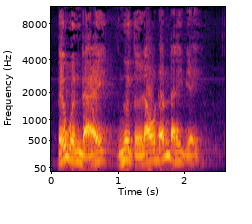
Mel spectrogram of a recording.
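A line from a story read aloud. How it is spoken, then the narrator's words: Fond, smiling question. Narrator (Vietnamese): Công Tôn Ngọc thích đứa bé này ngây thơ khả ái, y mỉm cười hỏi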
